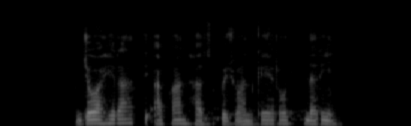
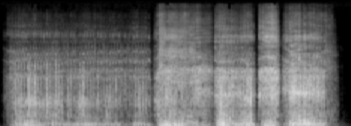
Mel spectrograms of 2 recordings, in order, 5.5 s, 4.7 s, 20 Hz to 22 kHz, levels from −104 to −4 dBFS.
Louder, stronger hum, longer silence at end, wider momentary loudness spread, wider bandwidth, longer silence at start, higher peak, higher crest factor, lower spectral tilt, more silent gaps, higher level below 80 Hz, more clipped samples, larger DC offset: second, -66 LUFS vs -23 LUFS; neither; first, 1 s vs 0.25 s; second, 9 LU vs 16 LU; second, 9.4 kHz vs 18.5 kHz; first, 1 s vs 0.1 s; second, -46 dBFS vs -2 dBFS; about the same, 22 dB vs 20 dB; first, -6 dB/octave vs -4 dB/octave; first, 1.80-1.92 s vs none; second, under -90 dBFS vs -32 dBFS; neither; neither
